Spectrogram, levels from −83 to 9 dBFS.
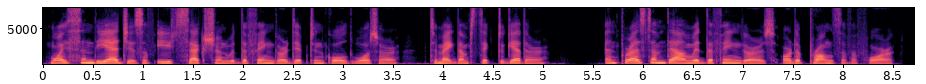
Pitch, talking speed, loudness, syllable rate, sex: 190 Hz, 215 wpm, -18 LUFS, 5.3 syllables/s, female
